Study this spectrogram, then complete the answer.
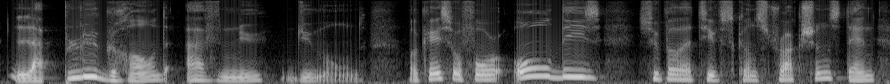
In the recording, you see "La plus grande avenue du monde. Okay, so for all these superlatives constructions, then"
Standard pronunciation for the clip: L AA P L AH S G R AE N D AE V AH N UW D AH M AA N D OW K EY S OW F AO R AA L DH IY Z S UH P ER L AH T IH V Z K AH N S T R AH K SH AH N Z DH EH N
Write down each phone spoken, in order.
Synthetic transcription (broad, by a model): L AA P L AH G R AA D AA V N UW D AH M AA D OW K EY S OW F AO R AA L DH IY Z S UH P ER L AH T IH V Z K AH N S T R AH K SH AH N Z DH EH N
